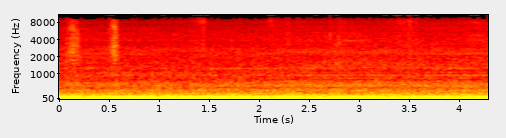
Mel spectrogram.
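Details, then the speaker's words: R-410A outdoor AC condenser built January 2017, about six years old, at spring startup, recorded looking down on the fan: steady low hum, constant electrical drone and even fan rumble, no knocks; running normally and cooling. "all right she's running let's see how my camera recording let's see we're getting cold so that's a good sign"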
